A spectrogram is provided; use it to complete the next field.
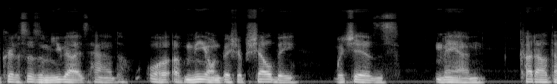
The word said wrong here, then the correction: Selby: Is that how it's pronounced, by the way? Bishop Shelby? – Selby.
